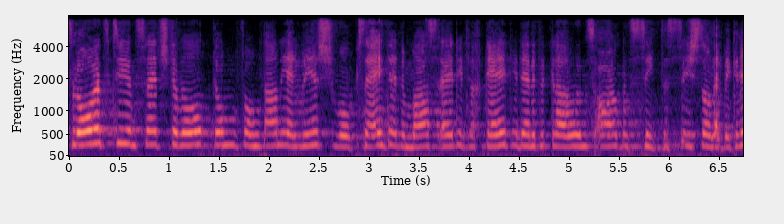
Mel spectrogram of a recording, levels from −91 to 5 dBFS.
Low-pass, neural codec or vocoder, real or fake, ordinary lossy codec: 7.2 kHz; codec, 24 kHz, 0.9 kbps, WavTokenizer, medium music audio release; fake; AAC, 48 kbps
